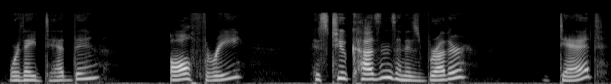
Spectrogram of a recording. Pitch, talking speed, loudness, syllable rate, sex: 230 Hz, 100 wpm, -20 LUFS, 3.9 syllables/s, female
